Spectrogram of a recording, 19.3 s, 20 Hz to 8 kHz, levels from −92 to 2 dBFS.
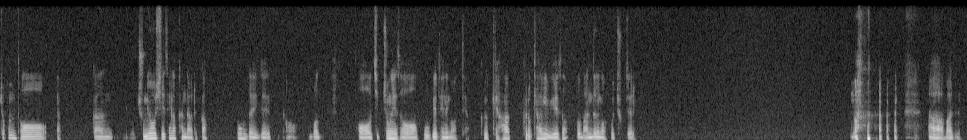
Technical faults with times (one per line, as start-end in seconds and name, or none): none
